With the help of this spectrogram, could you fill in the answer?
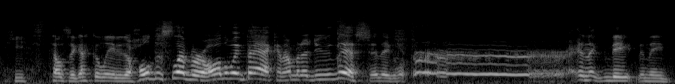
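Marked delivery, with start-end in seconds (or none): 4.1-5.7 long high-pitched engine whine imitation; drawn-out high "arrr" noise; high strained cry. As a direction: squeal it out like a straining ship. Imitates the lever pull.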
